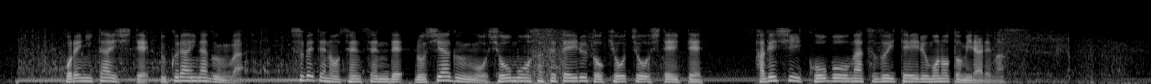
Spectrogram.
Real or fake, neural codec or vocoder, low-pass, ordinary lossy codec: fake; codec, 16 kHz, 16 kbps, FunCodec, trained on Chinese and English, 50 frames a second; 5.4 kHz; none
